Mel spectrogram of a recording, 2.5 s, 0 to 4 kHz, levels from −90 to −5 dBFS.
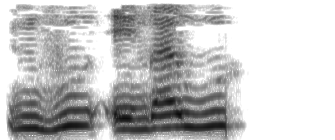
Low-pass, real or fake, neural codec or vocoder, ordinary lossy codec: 3.6 kHz; real; none; MP3, 16 kbps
